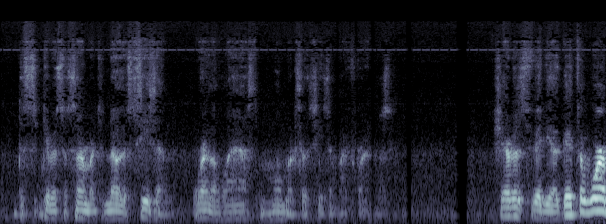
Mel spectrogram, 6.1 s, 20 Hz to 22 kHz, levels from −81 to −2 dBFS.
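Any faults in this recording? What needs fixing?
From 3.35 to 4.13 s the audio hitches repeatedly, catching and dragging forward in seven short breaks, the longest 57 ms. This is repeated stalls (stutter): packets kept arriving late or slower than playback, so the jitter buffer emptied again and again. Each time the receiver stretched the last sound to cover the hole, about 154 ms in all, roughly a fifth of that span. Nothing is lost, but the sound limps.

At 4.56 to 4.68 s the sound briefly hangs as a fading buzz or hiss and then drops to about 60 ms of silence before resuming exactly where it left off. That is a call audio freeze, likely caused by packets held up in transit until the jitter buffer ran dry. The receiver filled about 107 ms, and playback delay grew by the same 107 ms, so the audio now trails by that much.

From 5.67 to 6.03 s the sound runs slower at unchanged pitch, to about 91% speed, with held-out sounds. 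This is a jitter buffer slow-down: with its reserve running low, the receiver repeated single pitch periods and pause fragments to rebuild it, adding about 38 ms.

To prevent these, fix the network path's delay variation and give the jitter buffer a somewhat larger, adaptively managed target so brief late bursts are absorbed without emptying it.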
